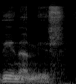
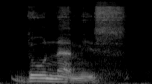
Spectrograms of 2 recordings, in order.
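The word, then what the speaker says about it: δύναμις: en griego es dunamis, pero la pronunciación es dinamis. La U se convierte en una Y para que se pronuncie como I.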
